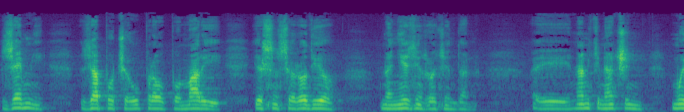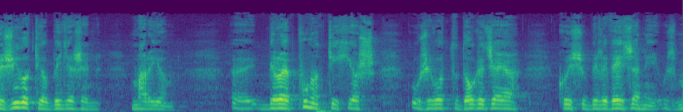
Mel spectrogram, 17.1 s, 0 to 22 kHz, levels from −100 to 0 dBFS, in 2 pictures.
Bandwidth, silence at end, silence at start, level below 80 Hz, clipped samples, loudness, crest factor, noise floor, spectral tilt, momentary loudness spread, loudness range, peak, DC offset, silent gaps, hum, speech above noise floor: 13.5 kHz; 0 s; 0.05 s; -54 dBFS; under 0.1%; -25 LUFS; 24 dB; -52 dBFS; -4 dB/octave; 18 LU; 5 LU; -2 dBFS; under 0.1%; none; none; 27 dB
